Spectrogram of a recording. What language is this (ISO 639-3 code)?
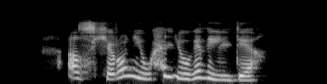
kab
